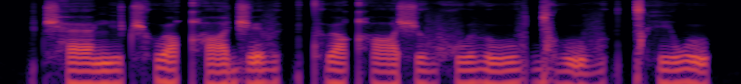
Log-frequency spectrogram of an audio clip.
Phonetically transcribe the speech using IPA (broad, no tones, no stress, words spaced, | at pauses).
t͡ʃʰæːŋi t͡ʃʰuːqʰæd͡ʒev | tʰɯːqʰɑːʃɯvxʷɯ ðuːvɡ͡ǀuːv | ǀʰiwu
